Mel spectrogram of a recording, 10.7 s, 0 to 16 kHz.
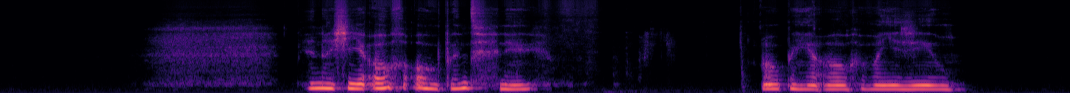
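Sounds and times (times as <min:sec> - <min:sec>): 
slow deep breath during a guided meditation: 0:01.4 - 0:02.8
speech: 0:03.1 - 0:05.6, 0:07.6 - 0:09.7.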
